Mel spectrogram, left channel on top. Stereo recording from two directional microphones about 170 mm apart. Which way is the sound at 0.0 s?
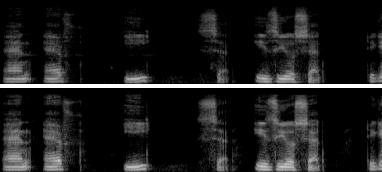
45° right (ahead or behind).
